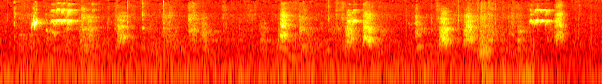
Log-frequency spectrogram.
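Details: Budgies chirping: scattered short squawky chirps and a few thin whistled notes spread irregularly over several seconds, separated by quiet gaps.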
